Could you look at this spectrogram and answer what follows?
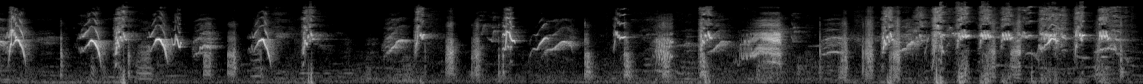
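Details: Male and female Javan mynas in lively song: a run of evenly spaced sharp rising whistles, then varied squawks and whistles gathering into a rapid, dense chatter near the end.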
